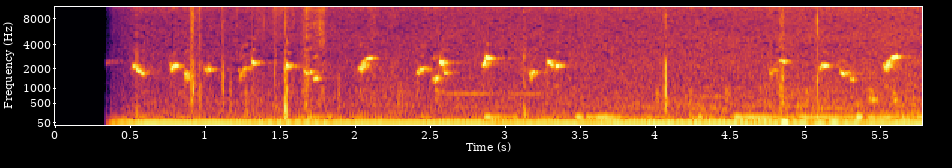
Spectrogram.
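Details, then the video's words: Yellow-vented bulbul singing prolifically. Short, bright chirped notes come in quick clusters over a steady low hum and background noise. "Kicau burung trucuk gacor"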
